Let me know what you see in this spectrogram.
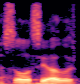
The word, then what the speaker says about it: Cilicia: Is that how you say it? Yeah, Cilicia. It's spelled pretty close too, isn't it?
